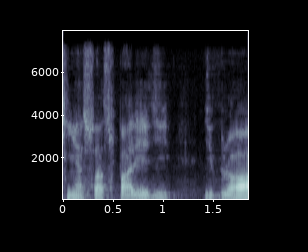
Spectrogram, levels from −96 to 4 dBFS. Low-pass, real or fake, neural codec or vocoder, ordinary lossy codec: 7.2 kHz; fake; vocoder, 22.05 kHz, 80 mel bands, HiFi-GAN; none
